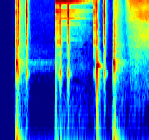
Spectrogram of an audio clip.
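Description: Mouse-click sound effects from a subscribe-button animation: two pairs of short clicks, with a brief bell ding between them about a second in. A whoosh starts right at the end.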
